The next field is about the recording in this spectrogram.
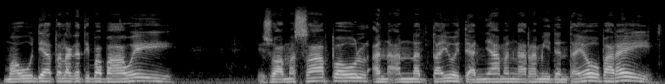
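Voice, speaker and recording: A man with an Ilocano accent playing a talkative, teasing friend who gives blunt advice in a radio drama, animated and nagging. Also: medium pitch, normal speed, lightly acted. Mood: chiding.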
